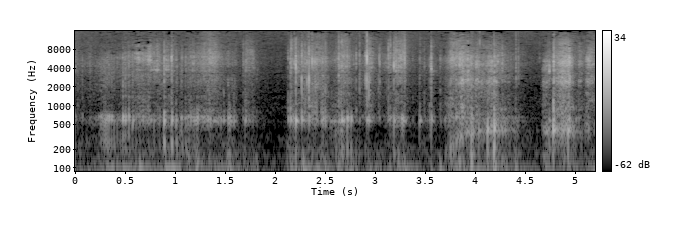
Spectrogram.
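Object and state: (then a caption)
Cardboard paper cups. Fingertips tap cardboard paper cups in quick, dense, crisp bursts, with papery crinkly edges. The taps ring briefly around a hollow mid tone, and the pace pauses once around the two-second mark before resuming.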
